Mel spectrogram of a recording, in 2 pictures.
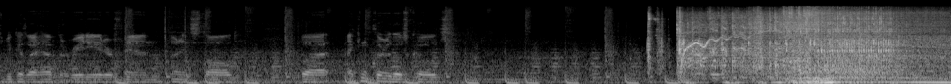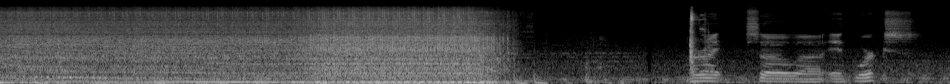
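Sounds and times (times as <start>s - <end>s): starter motor cranking: 6.5s - 14.8s
car engine revving and idling: 6.8s - 14.8s.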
